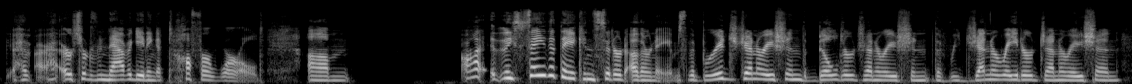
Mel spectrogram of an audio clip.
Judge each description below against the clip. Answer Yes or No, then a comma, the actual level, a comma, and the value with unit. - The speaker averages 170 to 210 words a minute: No, average, 140 wpm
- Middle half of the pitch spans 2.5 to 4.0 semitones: Yes, average, 3.3 semitones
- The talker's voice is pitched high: Yes, high, 210 Hz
